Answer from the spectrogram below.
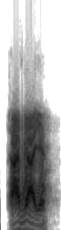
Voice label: radio bot reponse cover request, Counter-Strike swat; Global Offensive; player vo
